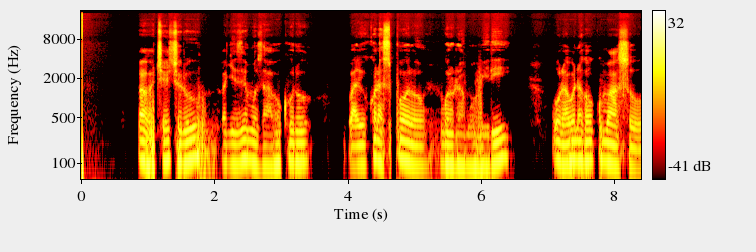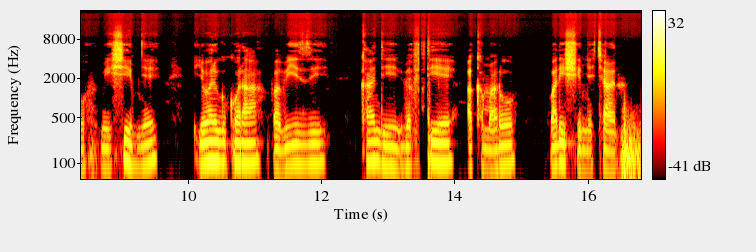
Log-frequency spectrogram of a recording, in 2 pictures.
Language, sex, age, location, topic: Kinyarwanda, male, 18-24, Kigali, health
